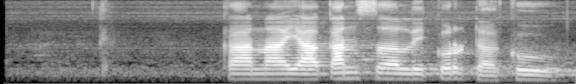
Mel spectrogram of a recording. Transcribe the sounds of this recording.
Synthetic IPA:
kanajakansəlikʊrɖ̪̥ä̤ɡ̥o̤

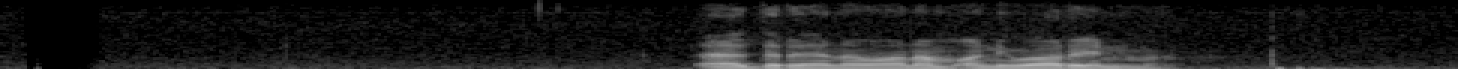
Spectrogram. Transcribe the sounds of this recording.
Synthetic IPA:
æːd̪əɾəjanəʋaːnamʔɐniʋaːɾenmə̰

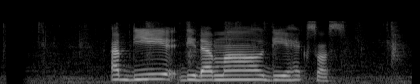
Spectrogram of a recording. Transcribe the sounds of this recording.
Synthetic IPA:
ʔap̚dididaməldiɦɛksɔs

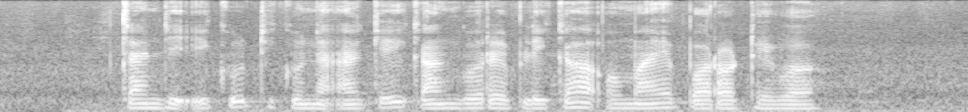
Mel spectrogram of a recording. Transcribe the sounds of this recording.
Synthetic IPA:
t͡ʃandiʔikud̪̥i̤ɡ̥ṳna̰ʔakekaŋɡoɾeplikaʔomaepɔɾɔɖ̪̥e̤wɔ

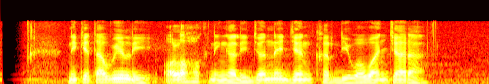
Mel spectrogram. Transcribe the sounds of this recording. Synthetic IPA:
nikit̪awiliɔ̰lɔɦɔk̚niŋɡalid͡ʒɔnɛd͡ʒənkɨrdiwawaɲt͡ʃaɾa

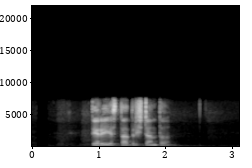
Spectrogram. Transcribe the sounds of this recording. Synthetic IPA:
t̪eɾejest̪ad̪ɾiʂʈant̪ə

